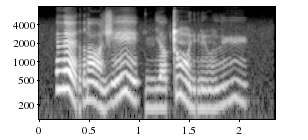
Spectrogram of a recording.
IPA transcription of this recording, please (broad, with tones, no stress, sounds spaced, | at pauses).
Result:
ð æ˥˩ r ɑ̃˧˩ ʒ e˧˥˧ | nʲ ɑ˩ ʈ õ˥˩ rʲ ũ˩ l y˧˥˧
